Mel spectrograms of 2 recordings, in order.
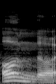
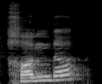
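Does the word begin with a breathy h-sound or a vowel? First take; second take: vowel; breathy h-sound. First: The word begins directly with a vowel. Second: The word begins with a breathy h-sound. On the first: "sería hondo en español, con H" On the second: "con acento andaluz eh, se pronuncia hondo"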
